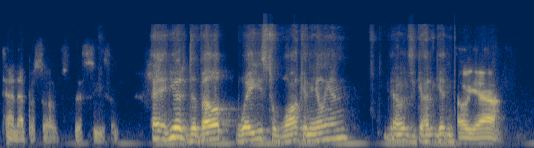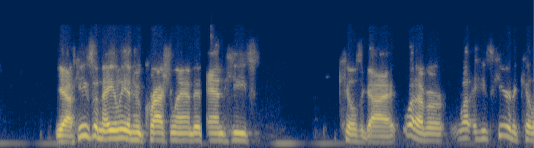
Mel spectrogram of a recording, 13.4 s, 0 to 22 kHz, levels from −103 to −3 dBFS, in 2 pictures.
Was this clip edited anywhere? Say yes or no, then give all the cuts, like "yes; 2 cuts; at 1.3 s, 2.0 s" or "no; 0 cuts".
yes; 4 cuts; at 3.8 s, 5.7 s, 7.6 s, 9.2 s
